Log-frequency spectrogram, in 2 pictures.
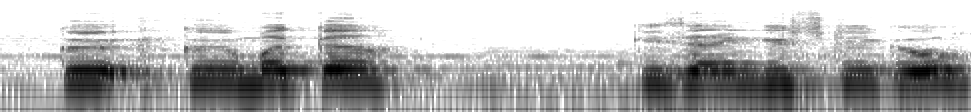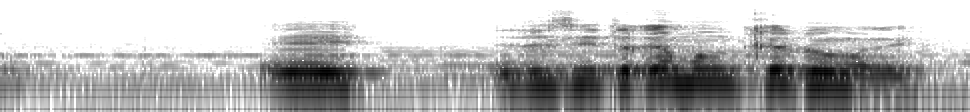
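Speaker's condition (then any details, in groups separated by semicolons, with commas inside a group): Cerebral palsy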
